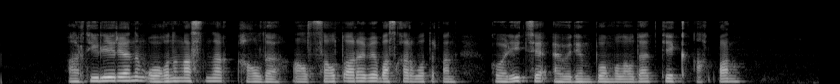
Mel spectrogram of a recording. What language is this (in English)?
Kazakh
